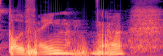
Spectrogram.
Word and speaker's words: DOLFYN: the program called dolphin so you pronounce it in netherlands dolphin anyway so this is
